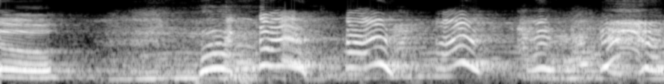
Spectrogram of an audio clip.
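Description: A woman laughing in a run of short, high-pitched bursts.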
